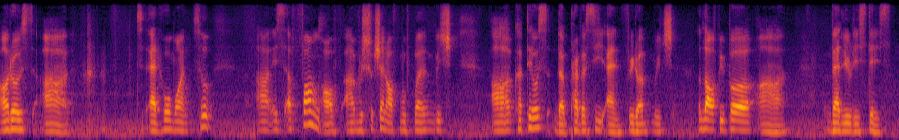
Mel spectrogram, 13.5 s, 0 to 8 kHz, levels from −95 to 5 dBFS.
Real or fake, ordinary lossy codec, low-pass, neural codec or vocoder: fake; none; 7.2 kHz; codec, 16 kHz, 0.8 kbps, ZipCodec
